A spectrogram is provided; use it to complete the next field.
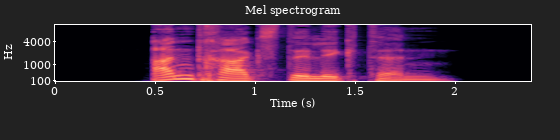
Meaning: dative plural of Antragsdelikt
- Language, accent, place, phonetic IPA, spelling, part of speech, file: German, Germany, Berlin, [ˈantʁaːksdeˌlɪktn̩], Antragsdelikten, noun, De-Antragsdelikten.ogg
